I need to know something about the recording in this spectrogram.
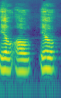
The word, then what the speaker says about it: little: But if the T sound comes at the middle of the sound, like L-I-T-T-L-E, L-I-T-T-L-E, like a little, little. People often say little, little, very soft T.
